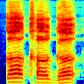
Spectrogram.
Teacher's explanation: क, ख, ग, ये है कंठ्य, गले के अंदर से निकल रहा है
